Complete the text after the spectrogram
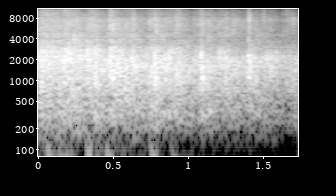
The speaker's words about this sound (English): But a round of applause for these fine gentlemen.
